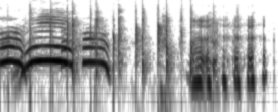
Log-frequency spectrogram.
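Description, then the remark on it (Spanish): Scattered sharp hand claps with a voice whooping and cheering over them, mimicking a sitcom audience's applause on an entrance. The claps come in an uneven burst and fade after a few seconds. “Otra cosa que mola de la sitcom es cuando alguien entra en un espacio recurrente y la gente aplaude, como por ejemplo, imagínate que entra”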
